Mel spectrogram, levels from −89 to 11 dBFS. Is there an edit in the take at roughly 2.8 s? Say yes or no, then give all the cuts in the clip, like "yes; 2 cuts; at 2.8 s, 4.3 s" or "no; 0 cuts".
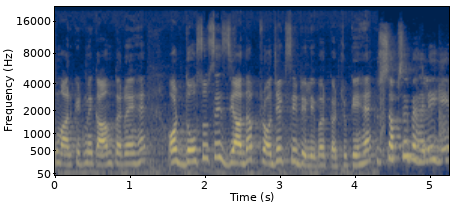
no; 1 cut; at 4.3 s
